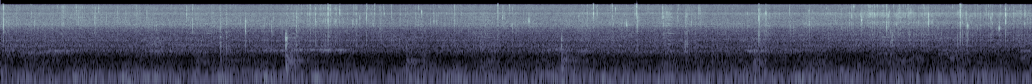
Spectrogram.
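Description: Cabbage fritters sizzling steadily in shallow oil in a nonstick pan, with scattered crackles of spitting oil and a few scrapes and taps of a slotted spatula against the pan as the fritters are lifted out.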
